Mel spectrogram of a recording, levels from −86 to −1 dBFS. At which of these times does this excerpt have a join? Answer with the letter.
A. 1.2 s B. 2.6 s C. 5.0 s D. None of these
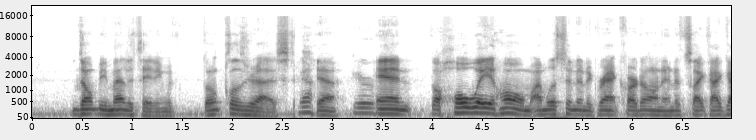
B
